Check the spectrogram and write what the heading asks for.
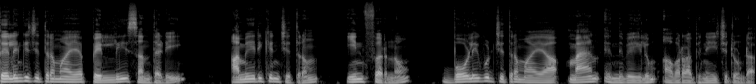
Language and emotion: Malayalam, neutral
